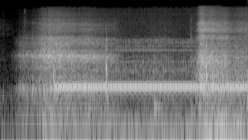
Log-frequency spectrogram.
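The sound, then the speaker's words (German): A single steady phone ringback tone from a mobile phone held in hand while calling sounds for about a second and a half, a clear mid-pitched beep heard alone over faint hiss, with no talking. “Ja, aber es tut es doch immer erstmal noch dreimal tun und dann Mailbox.”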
